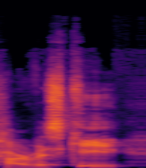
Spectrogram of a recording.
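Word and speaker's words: Harvest Caye: Now, places like Norwegian Cruise Line has Harvest Key, or Harvest K, depending on how you would like to pronounce it.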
